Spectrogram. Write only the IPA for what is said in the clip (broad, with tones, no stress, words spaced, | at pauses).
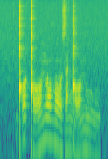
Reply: ǃʼɔ˥ǃɔː˨˥nuː˥ðˤuː˦˨ za˥ŋ͡ǃɔː˨˥ nuː˦˨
